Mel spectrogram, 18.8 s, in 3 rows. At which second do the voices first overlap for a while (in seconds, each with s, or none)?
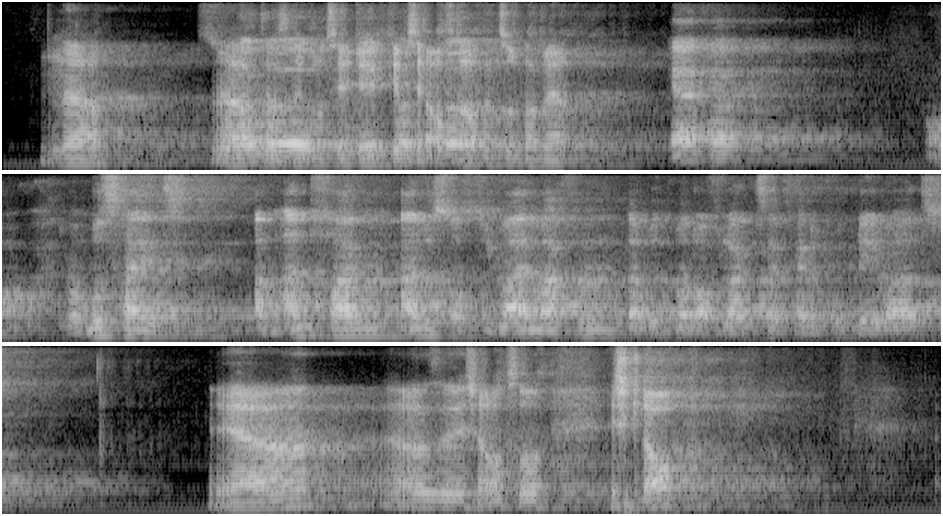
1.4 s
